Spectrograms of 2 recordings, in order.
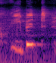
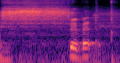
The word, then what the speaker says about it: scribit: It's actually pronounced scribit. It's actually scribit.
